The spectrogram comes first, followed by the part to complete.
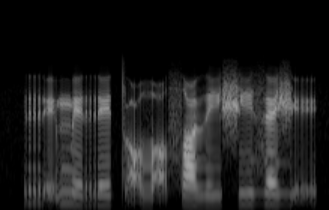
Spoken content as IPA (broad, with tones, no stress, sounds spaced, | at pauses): r ḛ˦ m e˨ r e˨ t ɔ̰˨ ðˤ ḛ˨ sˤ ɯ˨ ð i˨ ʃ i˦ z ɛ˦ ʒ ḛ˨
